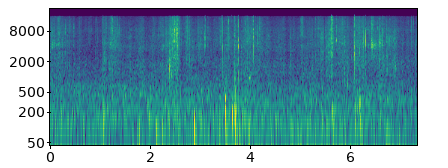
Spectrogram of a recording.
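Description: A hand picking mushrooms from moss and pine-needle litter: rustling and soft crackling of moss, needles and twigs, with scattered small snaps and clicks as stems are pulled.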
